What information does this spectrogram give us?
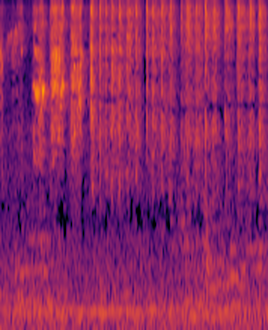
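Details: Sogon singing actively (gacor): a fast, rhythmic string of dry, scratchy pulses, about four each second, following a louder rasping opening.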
